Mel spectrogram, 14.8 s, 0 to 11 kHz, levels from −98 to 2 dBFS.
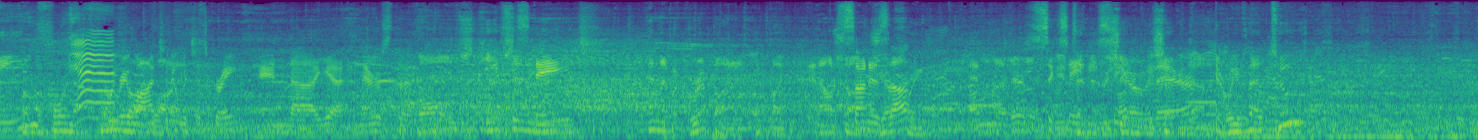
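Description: No technical faults can be heard anywhere in this recording. Nothing in the sound calls for a timestamp or a closer look.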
